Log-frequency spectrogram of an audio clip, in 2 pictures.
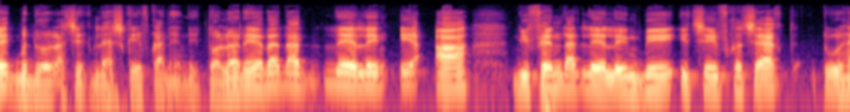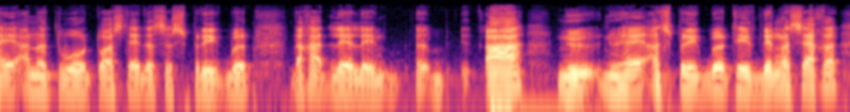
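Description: A man's voice: mid-range voice, a bit bright, no echo. A middle-aged man with a Surinamese Dutch accent, giving an indignant, scornful opinion monologue as a radio commentator.

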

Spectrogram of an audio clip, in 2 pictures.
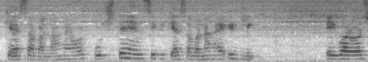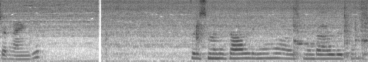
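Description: A woman's voice: fairly high pitch, noisy background. A woman explaining her cooking step by step on a family vlog. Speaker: vlogger, mother. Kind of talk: casual cooking vlog talk.

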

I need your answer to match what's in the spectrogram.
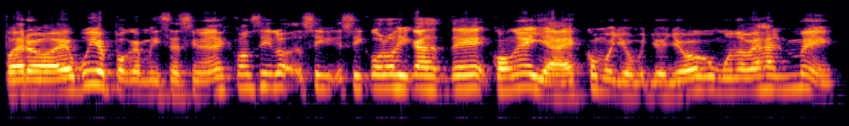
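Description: A man's voice: high voice, a little fast, a bit bright. A rambling, profane man. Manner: rambling, profane storytelling with lots of restarts. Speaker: podcast guest. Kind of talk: casual chat.

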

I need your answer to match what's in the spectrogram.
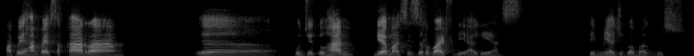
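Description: A woman's voice: low-pitched, measured pace, vocal fry, no echo. A middle-aged woman, telling sales stories to colleagues in a casual way and acting out the dialogue. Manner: lively, acts out dialogue in quotes. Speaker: insurance agent sharing experience.

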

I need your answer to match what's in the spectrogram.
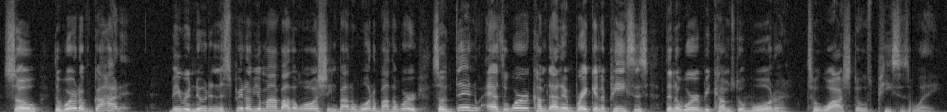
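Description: A man's voice: fairly high pitch, moderate pace, darkish tone. A middle-aged man preaching a sermon, emphatic and repetitive, calling out questions to his congregation. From Philadelphia area. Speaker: pastor.

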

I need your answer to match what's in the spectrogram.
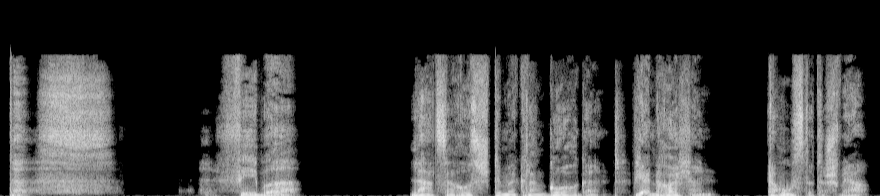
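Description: Male horror audiobook narrator, deep husky voice, very slow and deliberate, dry close sound. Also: no room sound. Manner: measured, dramatic storytelling.

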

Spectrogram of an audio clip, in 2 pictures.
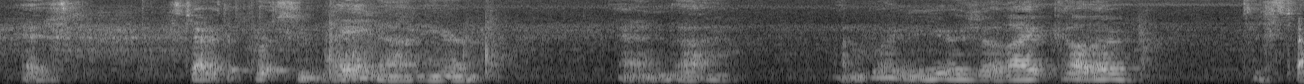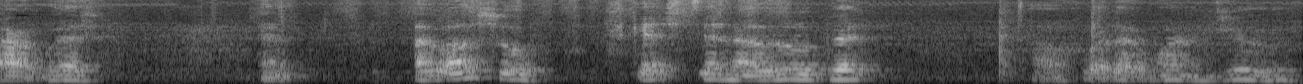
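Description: An elderly woman in her eighties with slightly slurred speech from missing teeth, talking in an earnest, halting, plainspoken way as in a homemade personal video. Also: low-pitched, creaky, mellow, roomy sound, poor audio. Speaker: amateur watercolor painter and video maker. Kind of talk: personal testimony and casual painting demonstration. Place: living room at home, indoors. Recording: noticeable background noise, amateur home recording.

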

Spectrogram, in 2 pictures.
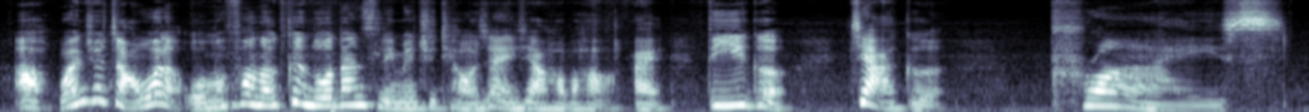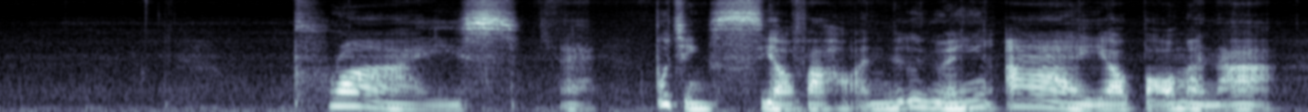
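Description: Woman, pronunciation teacher, husky voice, animated pitch, drills words aloud. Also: quick pace, few pauses. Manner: explains step by step, asks rhetorical questions, drills words aloud. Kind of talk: spoken lesson.

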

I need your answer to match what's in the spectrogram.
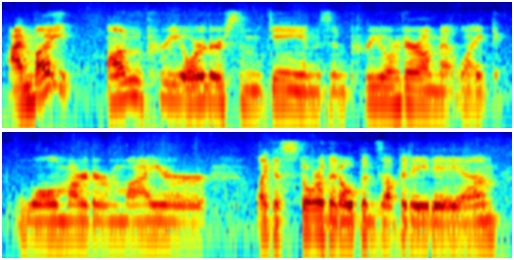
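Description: While playing a game, a young man in his late teens chats loosely about what he plans to record, cursing whenever something goes wrong. Fairly low in pitch and a bit bright, he speaks a little slowly with fairly even intonation. The audio sounds dull.

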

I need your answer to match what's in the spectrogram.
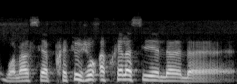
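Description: Un homme, professeur, donne un cours de poésie française en visioconférence, patient et guidant ses élèves. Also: male voice, sits high, animated, moderate pace, creaky, crowd noise. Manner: patient, guiding, repeats praise. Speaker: teacher. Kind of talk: online French poetry lesson.

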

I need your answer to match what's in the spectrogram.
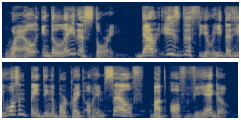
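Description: This explainer comes from a male YouTuber who covers video game lore, narrating unhurriedly in a fairly high, bright voice. Background music runs while he delivers emphatic points with the vivid intonation of an enthusiastic gaming commentator.

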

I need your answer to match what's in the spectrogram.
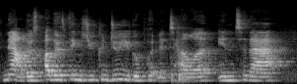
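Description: A woman in her thirties with a bright, forward voice, cheerfully walking through a snack in her home kitchen. She chats in an upbeat, encouraging way. The sound is roomy and picked up from a distance. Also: mid-range voice, steady tone, fast. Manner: upbeat, chatty, encouraging tips. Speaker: cooking show host, mother. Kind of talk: casual cooking demonstration with her daughter. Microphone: far camera mic.

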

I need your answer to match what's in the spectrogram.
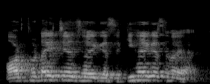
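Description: A man's voice: high-pitched, fast, echoey room. A man teaching Quran reading rules in conversation, often asking his student to repeat the answer back to him.

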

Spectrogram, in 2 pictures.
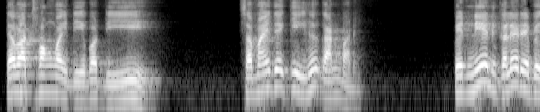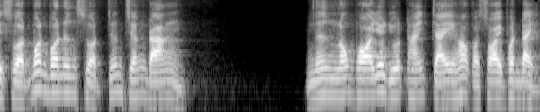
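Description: Isan monk for a relaxed ceremony sermon, slightly high male voice, folksy and joking. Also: normal speed, pauses often. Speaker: Buddhist monk. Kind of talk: informal sermon at a merit-making ceremony.

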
